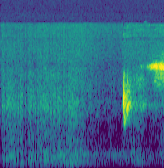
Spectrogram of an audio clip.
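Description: Near silence: faint room tone of a video call, with two faint brief sounds in the second half.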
